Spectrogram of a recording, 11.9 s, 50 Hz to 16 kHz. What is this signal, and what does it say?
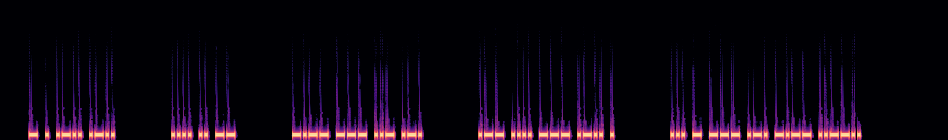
Morse code, heard as a keyed tone, about 34 wpm, 700 Hz. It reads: TELL HIM YOUR WHOLE STORY?
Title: 3x Word-Spacing - Sentences from Top 400 Words - 35wpm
